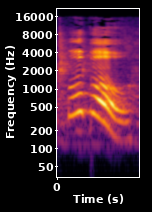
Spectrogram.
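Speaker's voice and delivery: normal talking voice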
